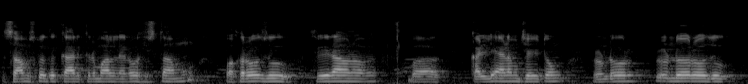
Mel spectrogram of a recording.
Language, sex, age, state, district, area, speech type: Telugu, male, 45-60, Andhra Pradesh, Bapatla, urban, spontaneous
